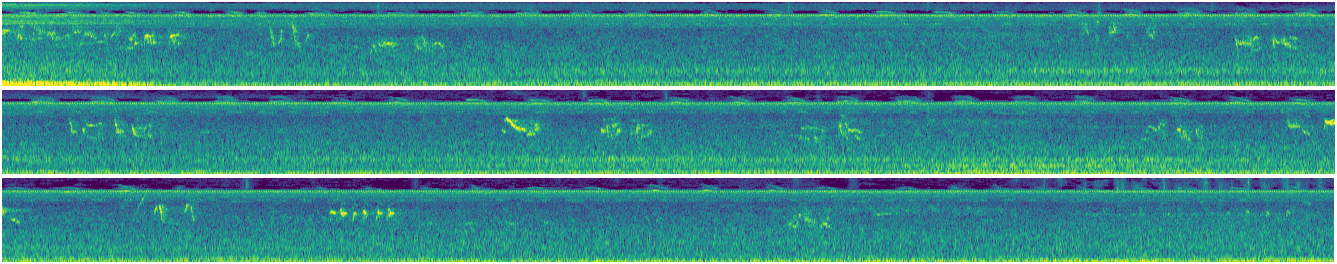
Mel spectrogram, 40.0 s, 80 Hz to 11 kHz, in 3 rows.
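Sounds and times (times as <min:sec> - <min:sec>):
low background rumble: 0:00.0 - 0:02.1
crickets trilling: 0:00.0 - 0:39.9.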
